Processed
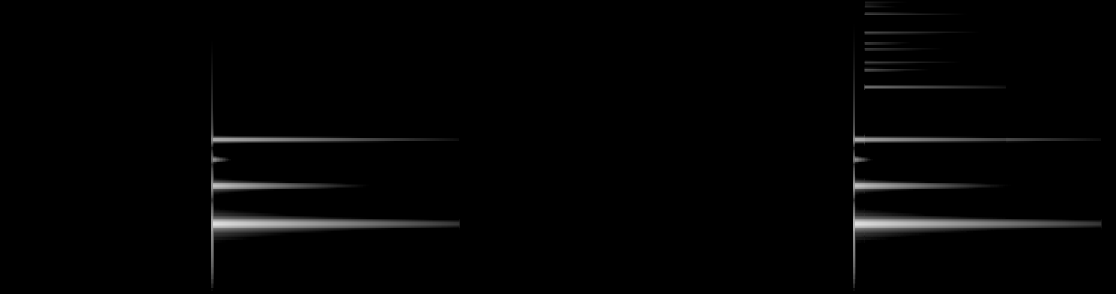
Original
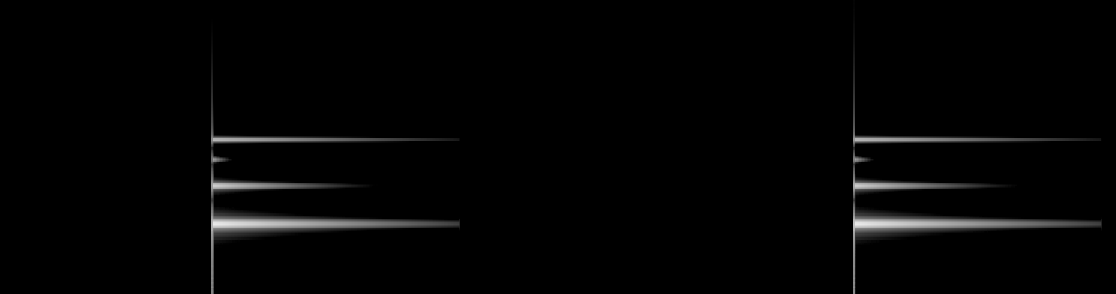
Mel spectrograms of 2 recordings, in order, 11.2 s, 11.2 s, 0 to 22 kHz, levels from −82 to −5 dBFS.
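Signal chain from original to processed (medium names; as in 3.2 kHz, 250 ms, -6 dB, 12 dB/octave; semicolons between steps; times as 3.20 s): high-pass 380 Hz 12 dB/octave; 8.65–10.07 s: decimation joined by straight lines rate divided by 4×; trim -3 dB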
